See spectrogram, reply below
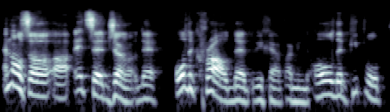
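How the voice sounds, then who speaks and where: A man's voice: a little high, animated, normal speed. A middle-aged man with a Russian accent, hosting a casual chat about his app and often searching for words. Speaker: app founder and host. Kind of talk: casual video call chat.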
